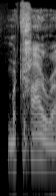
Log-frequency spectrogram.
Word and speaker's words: Machaira: Well, the Greek word Machaira, I believe is how it's pronounced, M-A-C-H-A-I-R-A, is a large knife.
